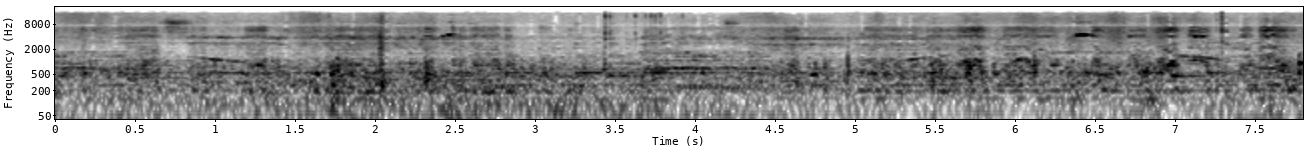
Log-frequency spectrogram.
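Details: Hyundai Sonata EF: faint, irregular creaky squeaks with each movement of the suspension, from the rear upper control arm bushings on the body side. Control arm bushing squeak.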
